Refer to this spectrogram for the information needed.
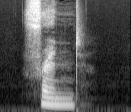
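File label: "friend", British English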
